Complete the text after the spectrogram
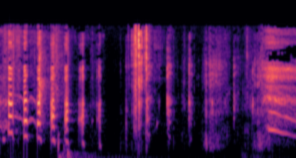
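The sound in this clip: Crunching of Japanese rice crackers (senbei) being bitten and chewed, a series of sharp, brittle crunches that are loud at first and then thin out.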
